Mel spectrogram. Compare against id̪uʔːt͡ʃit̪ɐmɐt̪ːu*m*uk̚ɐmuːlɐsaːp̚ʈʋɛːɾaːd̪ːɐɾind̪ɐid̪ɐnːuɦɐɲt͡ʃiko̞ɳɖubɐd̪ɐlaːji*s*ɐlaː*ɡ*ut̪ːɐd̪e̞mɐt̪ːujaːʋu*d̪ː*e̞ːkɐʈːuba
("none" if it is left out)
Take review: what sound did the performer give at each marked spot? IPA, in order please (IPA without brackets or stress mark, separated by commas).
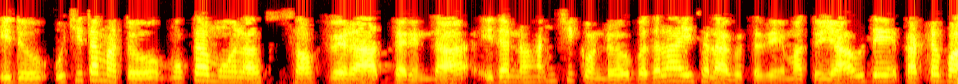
m, s, ɡ, d̪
